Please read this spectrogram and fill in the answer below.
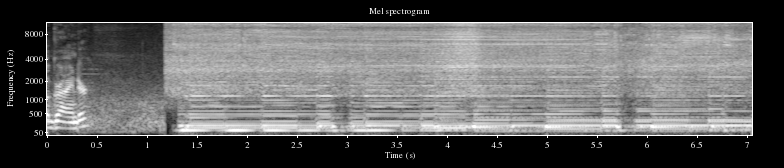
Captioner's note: grinding sounds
